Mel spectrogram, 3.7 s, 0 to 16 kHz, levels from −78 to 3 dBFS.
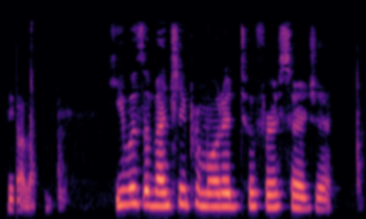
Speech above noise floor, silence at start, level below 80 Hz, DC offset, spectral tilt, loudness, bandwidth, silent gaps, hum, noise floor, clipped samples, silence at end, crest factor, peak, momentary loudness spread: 33 dB; 0.1 s; -80 dBFS; under 0.1%; -5 dB/octave; -23 LUFS; 11.5 kHz; none; none; -55 dBFS; under 0.1%; 0.05 s; 18 dB; -6 dBFS; 12 LU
